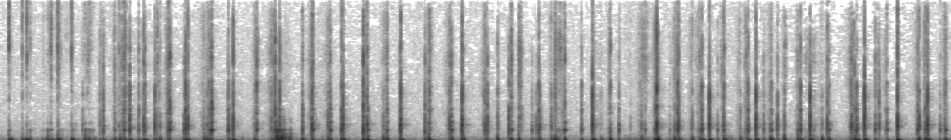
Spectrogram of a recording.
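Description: Two identical small paper cups are held sideways beside the microphones while fingernails scratch and tap their curved paper side walls. The result is a rapid, steady run of short, dry taps and scratches with a soft, low, hollow thump and almost no ring.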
